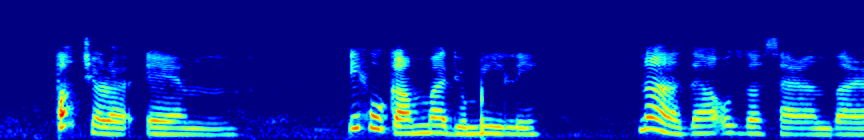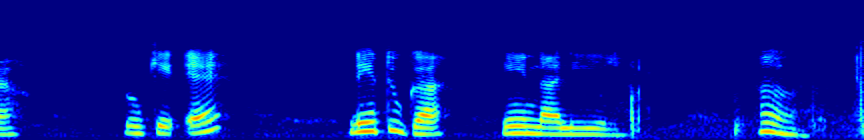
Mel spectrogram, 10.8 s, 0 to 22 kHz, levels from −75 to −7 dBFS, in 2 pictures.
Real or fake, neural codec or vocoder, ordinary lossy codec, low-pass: fake; codec, 24 kHz, 0.9 kbps, WavTokenizer, medium speech release version 2; none; 7.2 kHz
